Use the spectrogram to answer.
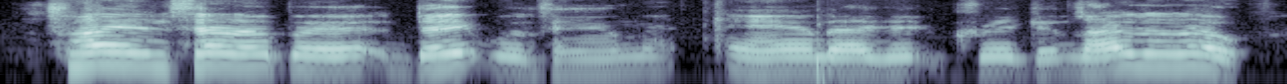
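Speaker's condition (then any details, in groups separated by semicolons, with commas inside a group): Cerebral palsy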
